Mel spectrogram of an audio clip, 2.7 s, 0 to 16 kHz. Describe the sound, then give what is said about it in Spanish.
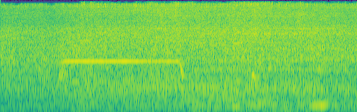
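A 3D printer runs, a steady mechanical whir with a thin motor whine that holds one pitch, then shifts as the print head moves, plus a few small clicks. “vamos a acercarnos a la impresora.”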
